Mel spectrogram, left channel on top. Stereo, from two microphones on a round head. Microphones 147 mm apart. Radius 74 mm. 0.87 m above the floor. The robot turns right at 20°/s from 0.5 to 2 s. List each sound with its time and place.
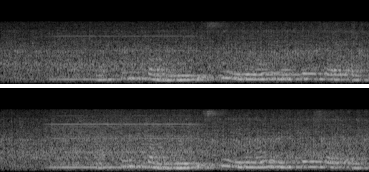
0.9 s a woman speaking: 60° right (ahead or behind), 3.5 m; by 3.6 s 40° right (ahead or behind), 3.5 m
